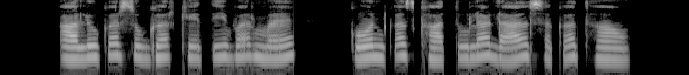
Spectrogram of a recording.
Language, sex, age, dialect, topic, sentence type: Chhattisgarhi, female, 46-50, Northern/Bhandar, agriculture, question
